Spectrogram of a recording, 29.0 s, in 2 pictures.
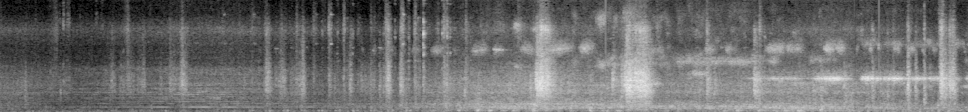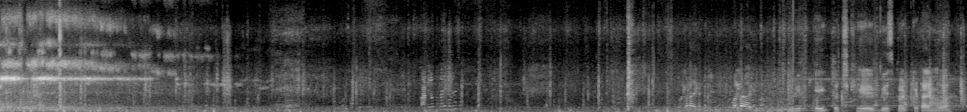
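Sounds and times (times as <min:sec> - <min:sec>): wheels rumbling on rails: 0:00.0 - 0:29.0.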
